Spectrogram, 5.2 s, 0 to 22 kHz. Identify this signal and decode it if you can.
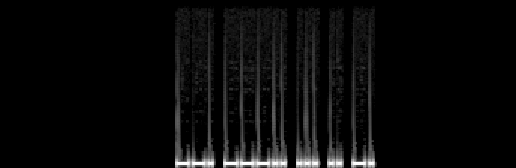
Morse code, heard as a keyed tone, about 29 wpm, 700 Hz. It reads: G8SIN
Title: DXCC-100 Call Signs - 5 Characters - 30wpm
